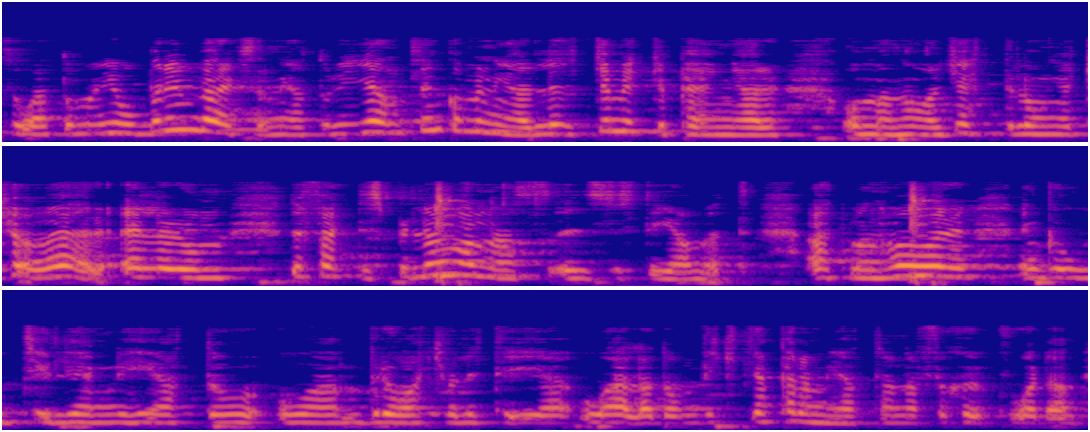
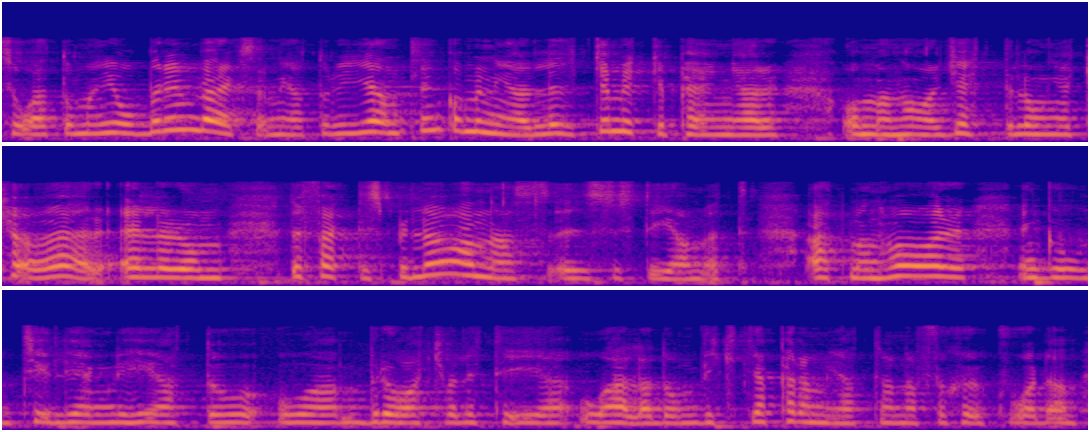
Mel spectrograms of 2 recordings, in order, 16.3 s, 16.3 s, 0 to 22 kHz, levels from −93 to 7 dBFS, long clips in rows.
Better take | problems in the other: second | noise reduction (classical method WPE with log-MMSE)

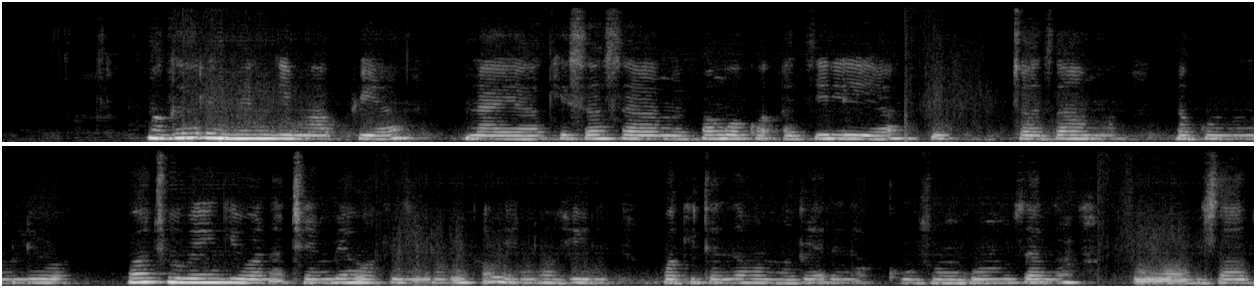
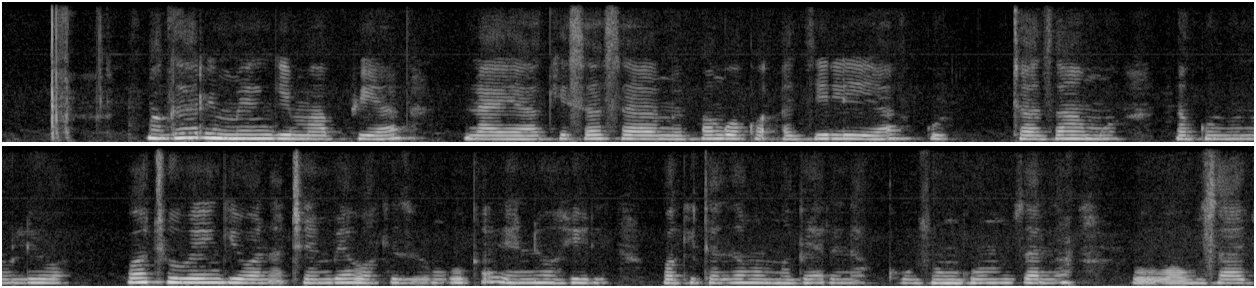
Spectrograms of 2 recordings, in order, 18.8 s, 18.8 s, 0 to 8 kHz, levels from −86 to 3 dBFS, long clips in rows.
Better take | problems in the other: second | noise reduction (neural separator model SepFormer DNS4)

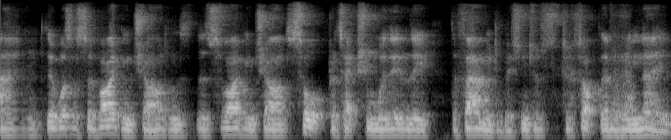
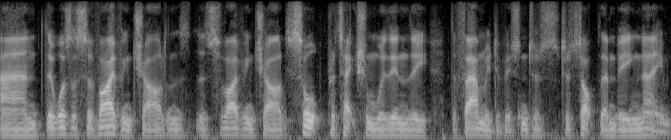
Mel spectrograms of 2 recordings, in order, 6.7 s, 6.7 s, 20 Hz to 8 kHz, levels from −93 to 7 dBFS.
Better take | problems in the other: second | noise reduction (neural mask model DeepFilterNet 3)

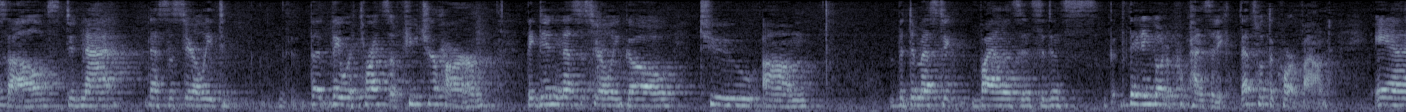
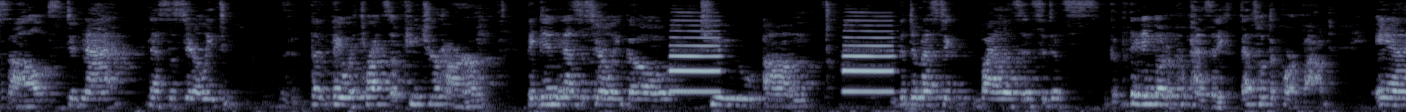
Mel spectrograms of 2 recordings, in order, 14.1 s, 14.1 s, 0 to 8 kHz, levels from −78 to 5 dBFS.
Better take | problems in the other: first | noise reduction (classical method WPE with log-MMSE)

